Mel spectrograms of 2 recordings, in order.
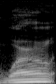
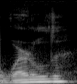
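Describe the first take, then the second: First: The word ends without a final D sound. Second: The word ends with a clear D sound. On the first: The speaker calls it wrong. "sometimes don't pronounce the final consonant" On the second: The speaker calls it right. "instead of world"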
